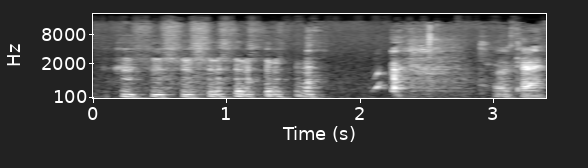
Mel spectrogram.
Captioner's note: laughs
